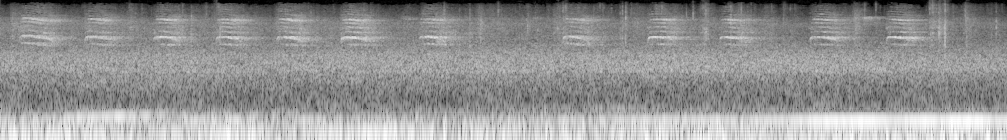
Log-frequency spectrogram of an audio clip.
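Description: A bird calling over and over, a short harsh high call repeated about every two-thirds of a second, over a steady low hum.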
